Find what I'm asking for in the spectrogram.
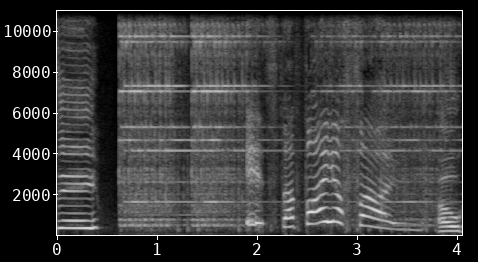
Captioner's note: phone rings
